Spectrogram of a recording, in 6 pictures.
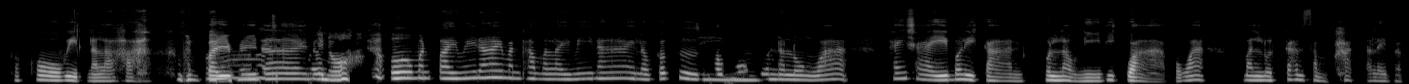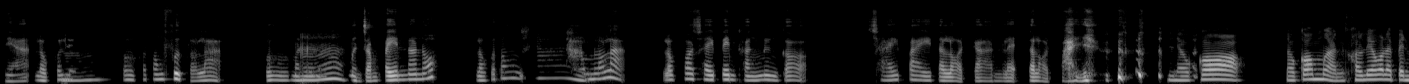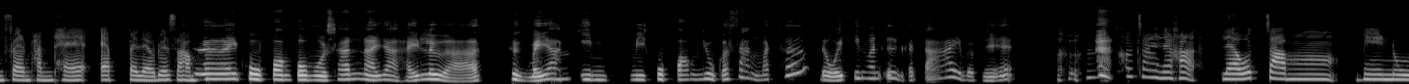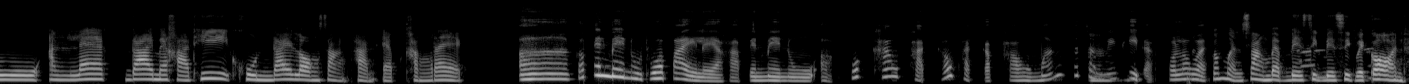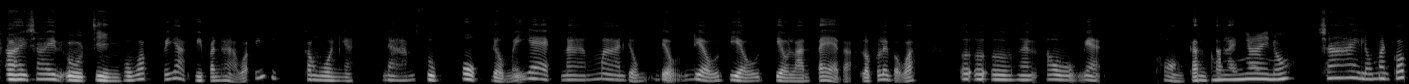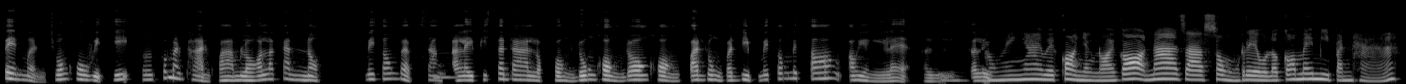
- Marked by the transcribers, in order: laughing while speaking: "ค่ะ"; laughing while speaking: "ไป"; giggle; stressed: "เถอะ"; laughing while speaking: "เออ"; in English: "เบสิก ๆ"
- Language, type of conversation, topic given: Thai, podcast, คุณใช้บริการส่งอาหารบ่อยแค่ไหน และมีอะไรที่ชอบหรือไม่ชอบเกี่ยวกับบริการนี้บ้าง?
